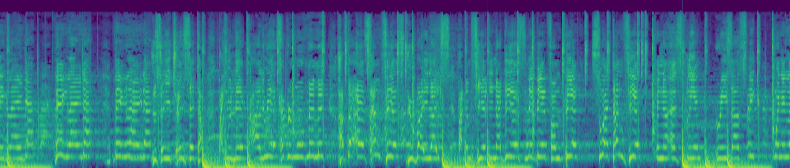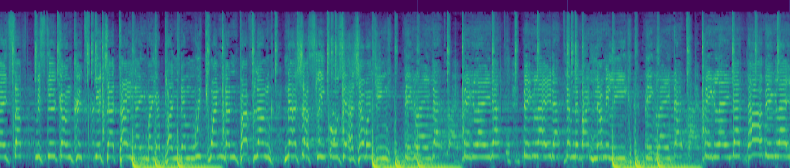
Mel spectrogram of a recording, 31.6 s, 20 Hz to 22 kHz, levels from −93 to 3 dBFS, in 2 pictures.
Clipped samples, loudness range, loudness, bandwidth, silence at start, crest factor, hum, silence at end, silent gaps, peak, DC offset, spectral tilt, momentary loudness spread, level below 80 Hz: under 0.1%; 2 LU; -15 LUFS; 16.5 kHz; 0 s; 14 dB; none; 0 s; none; 0 dBFS; under 0.1%; -4 dB/octave; 4 LU; -20 dBFS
